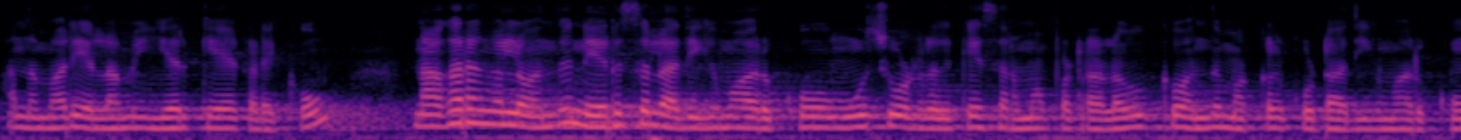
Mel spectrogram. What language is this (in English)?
Tamil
